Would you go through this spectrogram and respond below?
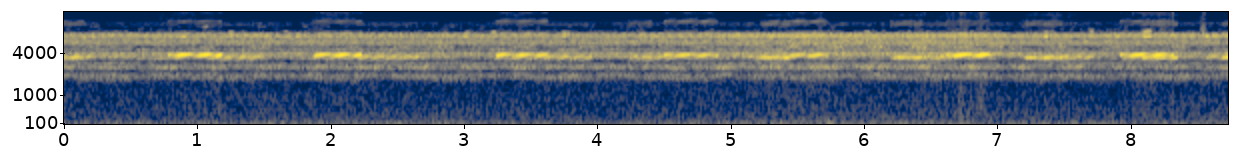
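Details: Misty-field crickets produce a steady, thin high trill while brighter chirps surface every one to two seconds, loosely spaced against the continuous insect background.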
